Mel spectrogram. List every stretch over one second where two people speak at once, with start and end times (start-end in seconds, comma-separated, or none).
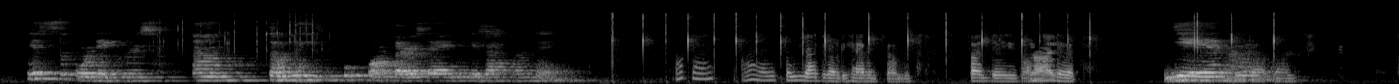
none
